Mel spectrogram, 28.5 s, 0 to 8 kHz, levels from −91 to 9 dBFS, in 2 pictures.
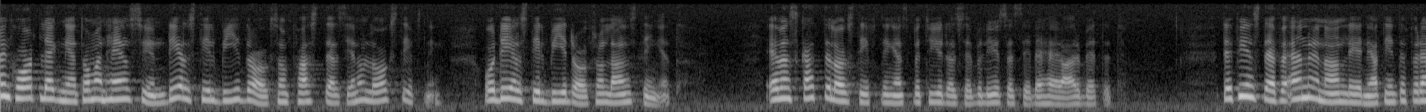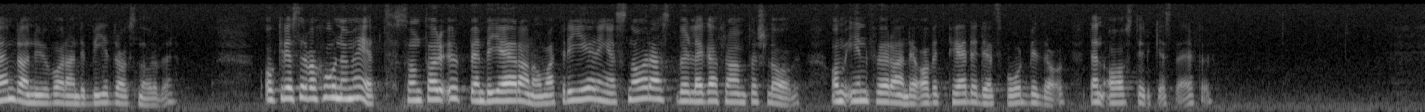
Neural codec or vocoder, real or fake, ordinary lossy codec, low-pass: none; real; none; 7.2 kHz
